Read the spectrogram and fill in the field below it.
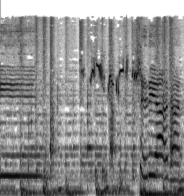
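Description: Cartoon-style sparrow chirps in a Hindi children's rhyme, several rising tweets over bouncy music, loud and upfront.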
